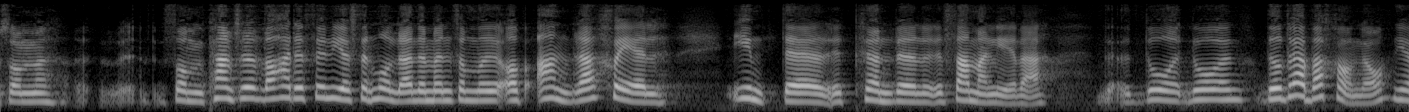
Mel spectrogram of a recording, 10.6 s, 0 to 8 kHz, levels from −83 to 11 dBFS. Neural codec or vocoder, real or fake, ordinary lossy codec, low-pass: codec, 16 kHz, 0.5 kbps, FunCodec, trained on LibriTTS, 25 frames a second; fake; none; 7.2 kHz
